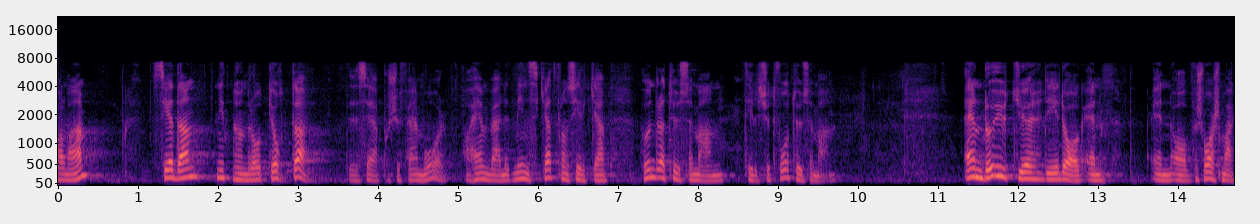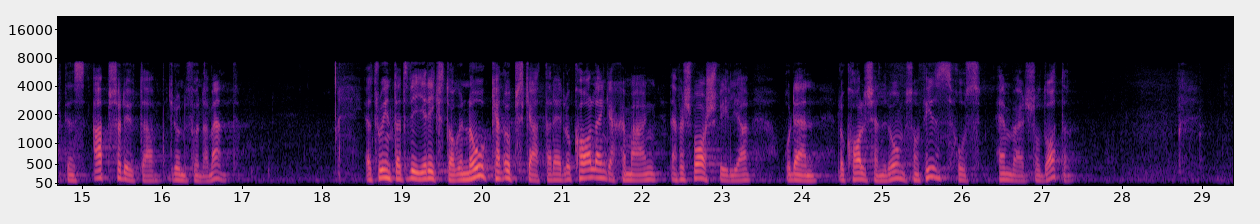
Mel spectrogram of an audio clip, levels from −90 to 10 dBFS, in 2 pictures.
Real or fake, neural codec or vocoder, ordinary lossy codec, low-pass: real; none; none; 7.2 kHz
